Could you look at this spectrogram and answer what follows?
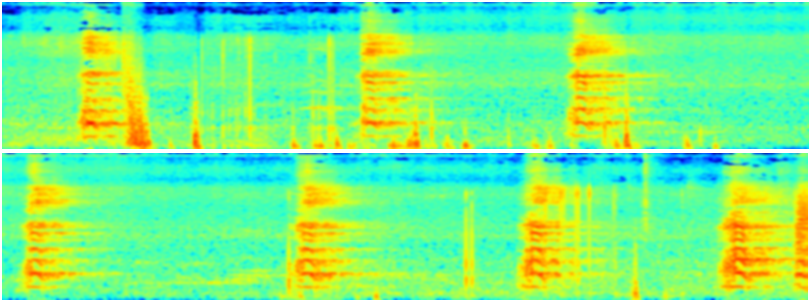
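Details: A rhinoceros hornbill (Buceros rhinoceros silvestris) at Chester Zoo gives seven loud, harsh, nasal honks, roughly one every one and a half seconds, with faint clicks and knocks between them.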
